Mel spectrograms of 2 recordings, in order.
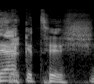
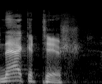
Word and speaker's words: Natchitoches: And I live in Notish or whatever they said how to pronounce Natchitoches. – It. Natchitoches.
